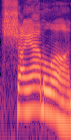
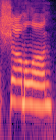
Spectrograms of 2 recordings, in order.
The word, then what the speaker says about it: Shyamalan: I need everyone to understand that her name is pronounced Gadot. I'm not trying to be funny. Everyone thinks she's French. Gadot. M. Night Shyamalan. No, it's M. Night Shyamalan.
